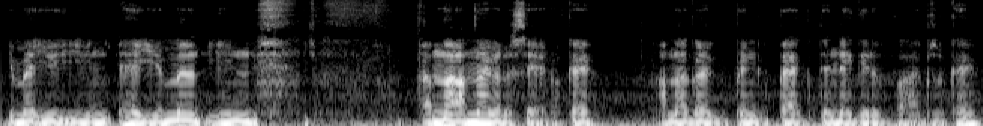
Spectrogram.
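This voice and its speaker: Low voiced guy rambling about his lineup, keeps repeating himself, faint hum behind. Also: flat delivery, brisk, a little mellow. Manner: rambling, frequent restarts and fillers; insistent, repeats points for emphasis. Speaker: football fan channel host. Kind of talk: casual fan prediction vlog.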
